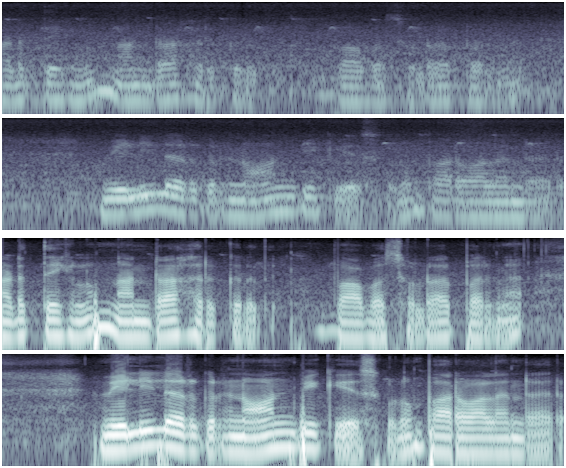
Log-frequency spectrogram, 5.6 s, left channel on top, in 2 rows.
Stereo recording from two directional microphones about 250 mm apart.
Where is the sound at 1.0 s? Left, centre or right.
Right.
